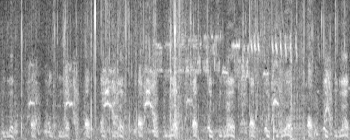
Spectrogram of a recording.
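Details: Keklik, the chukar partridge, calling with quick repeated low chuck notes, each short and slightly rising, nearly three a second, against a background of higher faint chirps and hiss.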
